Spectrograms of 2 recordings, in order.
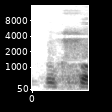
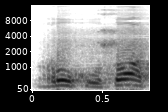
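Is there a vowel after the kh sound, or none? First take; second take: none; vowel. First: No vowel follows the kh sound. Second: A u vowel follows the kh sound. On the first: "wa iskaniha" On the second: "bidammil kha"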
